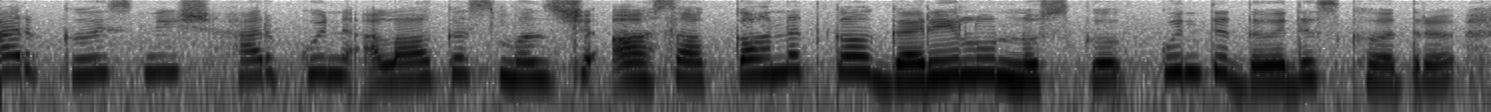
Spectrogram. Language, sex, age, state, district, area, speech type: Kashmiri, female, 60+, Jammu and Kashmir, Bandipora, rural, spontaneous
